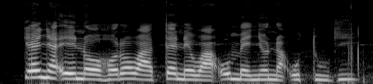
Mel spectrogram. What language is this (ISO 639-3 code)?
kik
